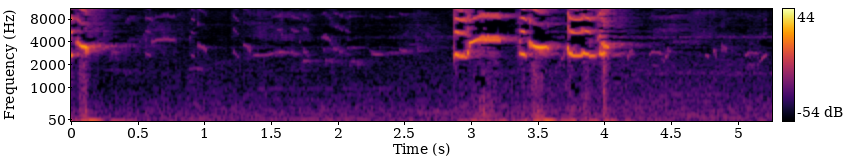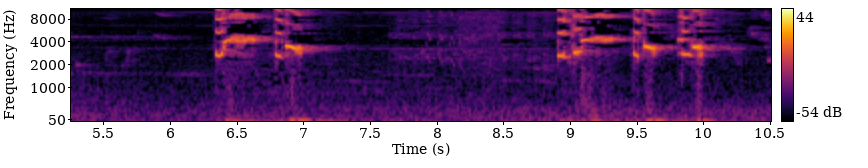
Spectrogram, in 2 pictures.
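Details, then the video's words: Oriental magpie-robin singing hard in response to another magpie-robin within seconds, showing off its repertoire: three bursts of loud, rich whistled phrases with rapid stacked notes, separated by quiet pauses of about two seconds. "HITUNGAN DETIK KACER LAIN LANGSUNG RESPON IKUT GACOR NGOTOT BONGKAR ISIAN"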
